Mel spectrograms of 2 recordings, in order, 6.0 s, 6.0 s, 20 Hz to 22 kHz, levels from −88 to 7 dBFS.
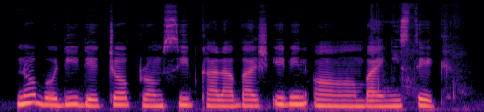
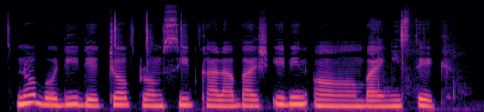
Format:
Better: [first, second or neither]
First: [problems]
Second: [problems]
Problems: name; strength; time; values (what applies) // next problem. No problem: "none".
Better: first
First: none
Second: noise reduction (neural mask model RNNoise)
